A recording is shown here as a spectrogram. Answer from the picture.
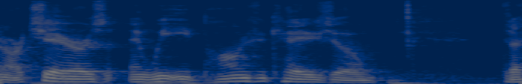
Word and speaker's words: Pão de queijo: or whatever, in our chairs, and we eat pão de queijo. Did I say that correctly? You did okay. You tell us how to say it. You did it right. Pão de queijo.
